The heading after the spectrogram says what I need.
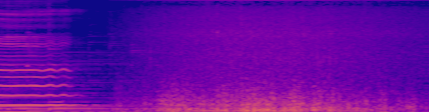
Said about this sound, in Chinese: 夜半，他被雷暴、闪电和走廊里嘈杂的声音惊醒。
